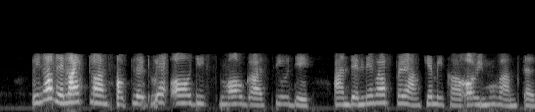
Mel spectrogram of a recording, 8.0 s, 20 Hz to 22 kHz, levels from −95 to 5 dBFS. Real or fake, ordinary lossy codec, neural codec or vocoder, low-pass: fake; MP3, 24 kbps; codec, 24 kHz, 1.5 kbps, HILCodec; 3.6 kHz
